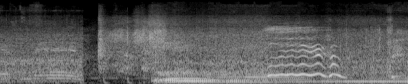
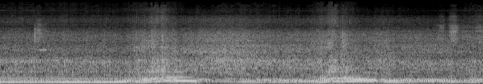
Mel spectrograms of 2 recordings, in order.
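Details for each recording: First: Jake's car after repairing exhaust split by a speedbump with a split flange, rusty studs removed: engine catches and revs cleanly with a deep even note, no raspy blowing or ticking; exhaust sealed and quiet. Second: Car with exhaust split in half after hitting a speedbump, before split-flange repair: loud raspy blat rising and falling with each rev, harsh open rumble; exhaust leak.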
